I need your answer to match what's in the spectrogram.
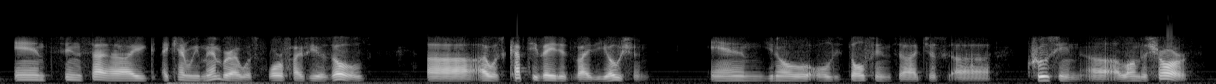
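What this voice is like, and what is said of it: Thick Australian accent. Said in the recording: “your Australian accent is very thick”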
